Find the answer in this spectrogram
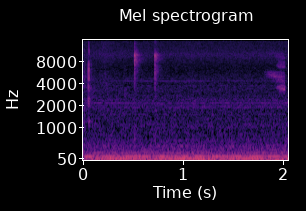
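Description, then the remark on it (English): A few sparse, faint clicks of a computer mouse and keyboard keys, spaced irregularly over a steady low hum, with no one speaking, as someone scrolls to the Bitcoin tab in Cash App, clicks buy Bitcoin and enters an amount. “So I'm scrolling over to the Bitcoin tab, clicking buy Bitcoin and entering $20”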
